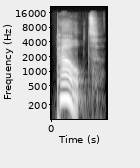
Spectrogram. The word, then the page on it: pelt: pélt; ペルト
